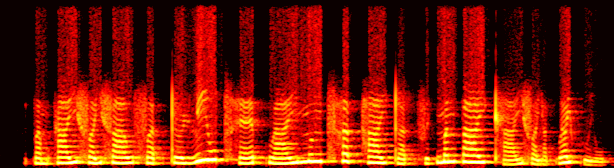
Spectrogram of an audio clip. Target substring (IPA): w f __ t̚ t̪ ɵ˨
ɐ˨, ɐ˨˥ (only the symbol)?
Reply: ɐ˨˥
